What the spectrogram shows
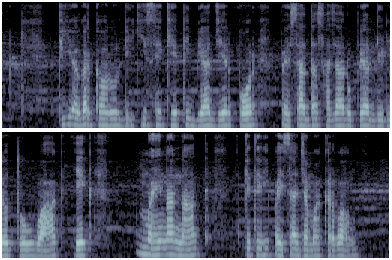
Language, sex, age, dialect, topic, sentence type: Magahi, male, 31-35, Northeastern/Surjapuri, banking, question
